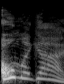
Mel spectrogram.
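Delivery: put-on very high voice with audible panic. Retelling a quarterback's reaction under pressure: imitating Geno Smith's panic. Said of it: "you literally heard the panic in his voice".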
